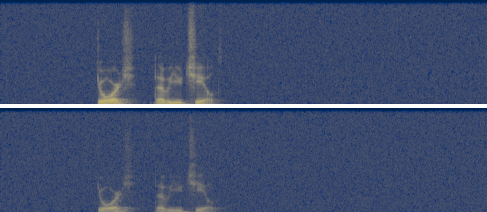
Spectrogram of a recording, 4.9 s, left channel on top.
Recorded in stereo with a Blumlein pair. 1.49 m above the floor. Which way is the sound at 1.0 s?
45° left.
